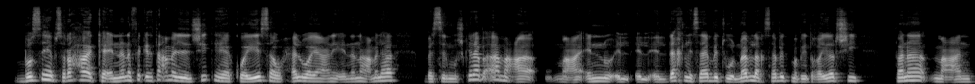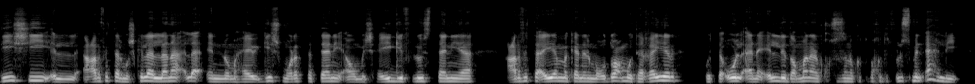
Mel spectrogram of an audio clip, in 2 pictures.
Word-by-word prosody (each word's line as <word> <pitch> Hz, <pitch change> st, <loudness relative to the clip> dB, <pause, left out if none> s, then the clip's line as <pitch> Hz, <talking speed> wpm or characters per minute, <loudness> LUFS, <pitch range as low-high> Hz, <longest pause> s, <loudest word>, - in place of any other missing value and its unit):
بُص، 180 Hz, -, +1 dB
هي 215 Hz, -, +6 dB
بصراحة 190 Hz, +1 st, +3 dB
كإن 145 Hz, -2 st, +1 dB
أنا 185 Hz, +2 st, +2 dB
فكرة 180 Hz, -3 st, -3 dB
أعمل 165 Hz, -8 st, +3 dB
الsheet، 205 Hz, +7 st, -5 dB
هي 150 Hz, -4 st, +1 dB
كويسة 160 Hz, +5 st, +4 dB
وحلوة 150 Hz, +2 st, +1 dB
يعني 135 Hz, -3 st, -3 dB
إن 130 Hz, +3 st, -5 dB
أنا 150 Hz, 0 st, -2 dB
أعملها. 175 Hz, +5 st, 0 dB, 0.3 s
بس 135 Hz, +1 st, -4 dB
المشكلة 135 Hz, -, 0 dB
بقى -, -, 0 dB
مع -, -, 0 dB
مع -, -, -4 dB
إنه 145 Hz, +2 st, +1 dB
ال 250 Hz, -, -3 dB
ال 115 Hz, -2 st, -2 dB
الدخل 160 Hz, +6 st, 0 dB
ثابت 165 Hz, -1 st, +1 dB
والمبلغ 170 Hz, +6 st, +3 dB
ثابت 165 Hz, 0 st, -2 dB
ما 145 Hz, -, -3 dB
بيتغيّرش، 150 Hz, +7 st, 0 dB, 0.4 s
فأنا 185 Hz, +3 st, +2 dB
ما 135 Hz, -3 st, -2 dB
عنديش 130 Hz, +10 st, -2 dB
ال 130 Hz, -10 st, 0 dB
عارف 140 Hz, +8 st, -2 dB
أنت 170 Hz, -, -7 dB
المشكلة 160 Hz, +3 st, +2 dB
اللي 150 Hz, 0 st, +6 dB
أنا 160 Hz, +2 st, +1 dB
أقَلَق -, -, -1 dB
إنه 135 Hz, -1 st, -1 dB
ما 125 Hz, -1 st, -7 dB
هيجيش 140 Hz, +6 st, -2 dB
مُرتَّب 140 Hz, +1 st, -5 dB
تاني 145 Hz, -1 st, -1 dB
أو 120 Hz, -, -4 dB
مش 125 Hz, -, -7 dB
هييجي 145 Hz, +3 st, +3 dB
فلوس 145 Hz, 0 st, -1 dB
تانية. 140 Hz, -2 st, -1 dB, 0.3 s
عارف 155 Hz, +2 st, -1 dB
أنت -, -, -9 dB
أيام 155 Hz, 0 st, +6 dB
ما 155 Hz, -, +2 dB
كان 145 Hz, 0 st, -1 dB
الموضوع 140 Hz, +4 st, 0 dB
مُتغيّر 155 Hz, +4 st, +3 dB, 0.3 s
كنت 130 Hz, -, -9 dB
أقول 315 Hz, -1 st, +6 dB
أنا 320 Hz, -, -2 dB
إيه -, -, -7 dB
اللي 160 Hz, -1 st, +3 dB
يضمنني 145 Hz, +1 st, 0 dB
خصوصًا 140 Hz, +1 st, -10 dB
أنا 140 Hz, -, -4 dB
كنت -, -, -20 dB
باخد -, -, -13 dB
الفلوس 155 Hz, +4 st, -7 dB
من 165 Hz, +5 st, -1 dB
أهلي. 155 Hz, -, -3 dB
150 Hz, 210 wpm, -23 LUFS, 135-170 Hz, 0.4 s, هي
